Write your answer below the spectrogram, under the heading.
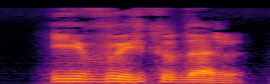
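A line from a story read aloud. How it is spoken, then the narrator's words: Laughing. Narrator (Russian): рассмеялся я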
